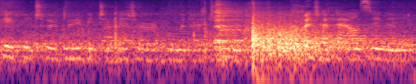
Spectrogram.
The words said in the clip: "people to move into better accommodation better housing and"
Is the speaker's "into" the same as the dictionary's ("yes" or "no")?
no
